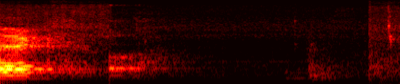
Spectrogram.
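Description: A spoken word, then a quiet stretch, then a single short knock near the end as a tongue-and-groove pine board is clamped to a plywood workbench with a steel C-clamp.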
